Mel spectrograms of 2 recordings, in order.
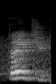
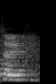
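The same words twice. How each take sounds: First: It is shouted loudly with joyful energy. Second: It is said quietly, without much energy. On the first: The thanks is given wholeheartedly. The speaker calls it right. "Shout to the Lord joyfully" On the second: The thanks is given half-heartedly. The speaker calls it wrong. "Not just with a, oh"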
